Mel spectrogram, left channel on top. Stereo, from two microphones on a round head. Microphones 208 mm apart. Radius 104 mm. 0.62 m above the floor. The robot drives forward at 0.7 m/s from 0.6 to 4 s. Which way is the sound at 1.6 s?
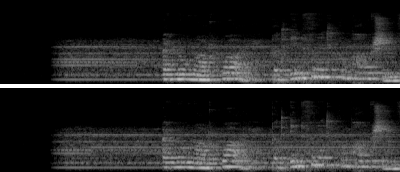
25° right (ahead or behind).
